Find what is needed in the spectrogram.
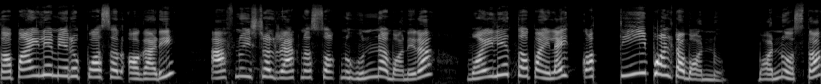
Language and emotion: Nepali, angry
